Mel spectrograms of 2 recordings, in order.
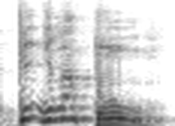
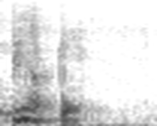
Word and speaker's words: Pignaton: A pronúncia certa em italiano é Pignaton.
